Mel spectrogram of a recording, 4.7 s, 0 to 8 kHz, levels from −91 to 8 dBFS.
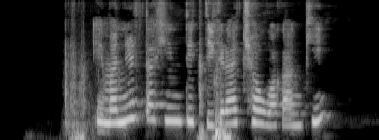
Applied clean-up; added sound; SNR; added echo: classical method WPE with log-MMSE.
